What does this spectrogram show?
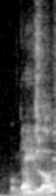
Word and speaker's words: Milos: aan island of Milos I think it's pronounced Milos per so did it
